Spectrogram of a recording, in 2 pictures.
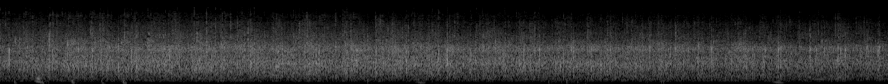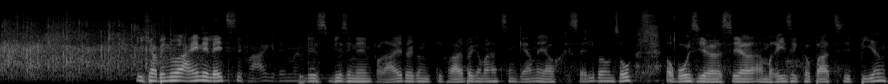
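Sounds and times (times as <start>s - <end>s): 
audience applause: 0.0s - 10.9s
speech: 0.4s - 0.6s, 10.2s - 17.7s.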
